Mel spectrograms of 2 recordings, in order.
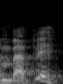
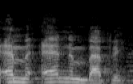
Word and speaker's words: Mbappé: jouent sauf peut-être Mbappé mais parfois ils disent MN Mbappé Guillen MN il prononce d'abord le M parce qu'ils peuvent pas coller le M et le P ils peuvent pas coller ça ça n'existe pas dans leur son donc présenter graphiquement il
